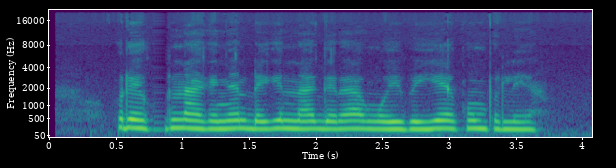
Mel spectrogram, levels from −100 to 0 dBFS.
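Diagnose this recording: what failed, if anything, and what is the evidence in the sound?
The network stage failed, with a burst of packet loss in the speech at 0.79 to 0.89 s. The receiver bridged about 75 ms by extending the last sound and letting it fade, so it turns into a held, dying tone or hiss. The talk then jumps ahead, with about 80 ms of speech gone. On a spectrogram the frequency pattern freezes into flat stripes that thin out, and then the normal pattern returns with an abrupt edge. The waveform shows a repeating, decaying shape before the restart.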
